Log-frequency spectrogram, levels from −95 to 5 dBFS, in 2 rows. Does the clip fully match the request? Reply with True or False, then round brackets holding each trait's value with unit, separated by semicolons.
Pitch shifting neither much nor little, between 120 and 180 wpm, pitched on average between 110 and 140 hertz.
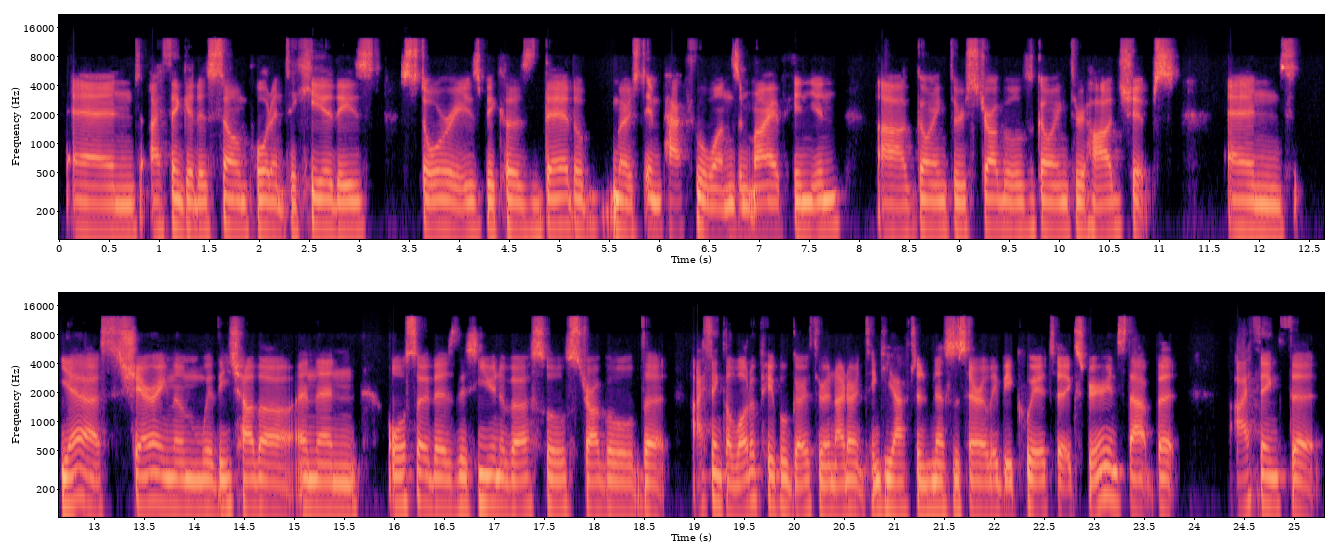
False (1.2 semitones; 160 wpm; 125 Hz)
